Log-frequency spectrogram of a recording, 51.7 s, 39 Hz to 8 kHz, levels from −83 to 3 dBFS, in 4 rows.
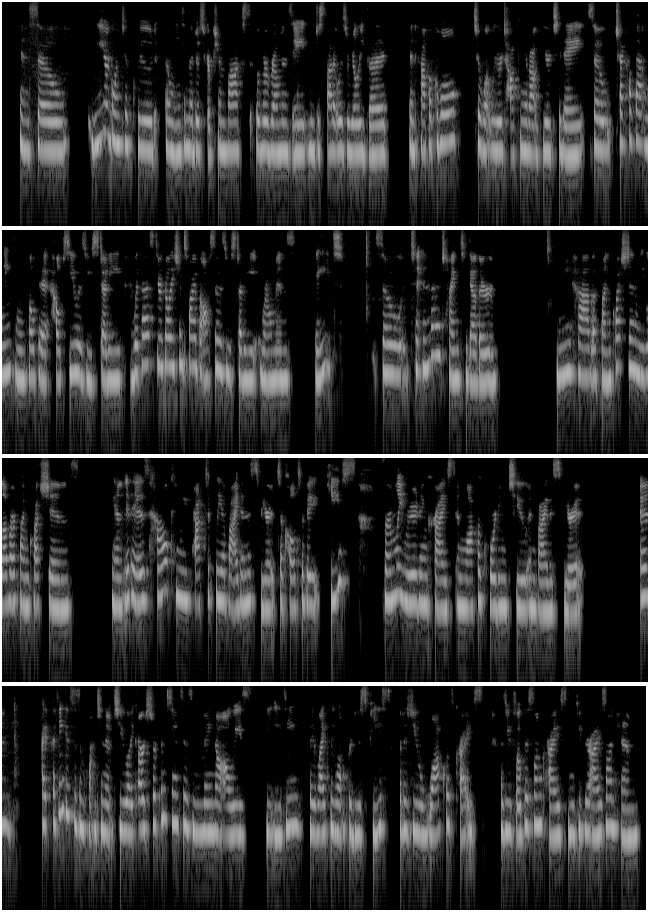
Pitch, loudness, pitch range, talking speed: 240 Hz, -31 LUFS, 225-270 Hz, 165 wpm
